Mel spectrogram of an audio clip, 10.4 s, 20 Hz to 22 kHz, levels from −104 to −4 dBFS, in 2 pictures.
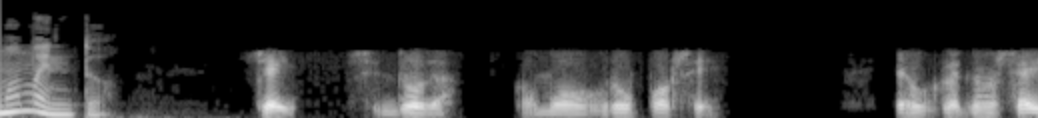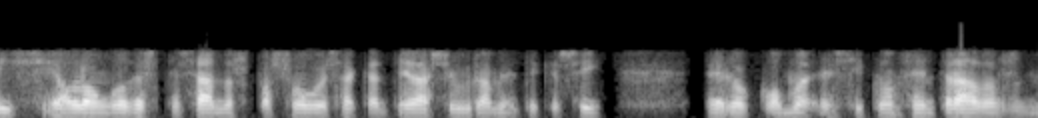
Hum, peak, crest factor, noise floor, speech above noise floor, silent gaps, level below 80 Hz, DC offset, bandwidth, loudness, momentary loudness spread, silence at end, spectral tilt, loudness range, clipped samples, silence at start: none; 0 dBFS; 22 dB; -67 dBFS; 45 dB; 2.33-2.45 s, 2.51-2.57 s, 3.64-4.21 s, 4.38-4.46 s; -64 dBFS; under 0.1%; 4.6 kHz; -23 LUFS; 14 LU; 0 s; -5 dB/octave; 6 LU; under 0.1%; 0 s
